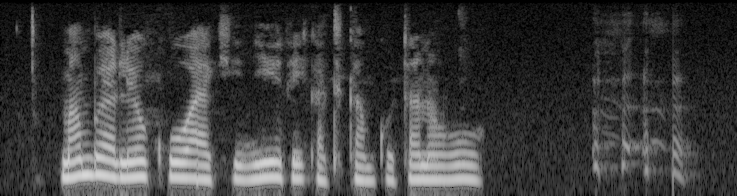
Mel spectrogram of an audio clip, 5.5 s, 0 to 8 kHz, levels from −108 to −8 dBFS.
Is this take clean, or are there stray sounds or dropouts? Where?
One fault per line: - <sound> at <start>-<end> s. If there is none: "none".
- cough at 4.4-5.3 s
